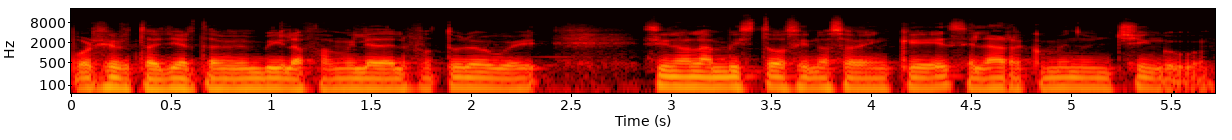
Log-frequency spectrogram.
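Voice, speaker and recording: A man with a Mexican accent, a very deep, low pitch and a dark, mellow tone, monotone and flat, at a fairly quick pace over a quiet background. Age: 20s. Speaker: podcaster and streamer. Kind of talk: casual monologue.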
